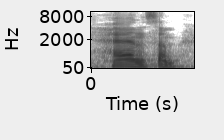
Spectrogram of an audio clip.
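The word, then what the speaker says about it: handsome: तो यहां भी क्या पढ़ना है आपको? सीधा एच ए एन एस ओ एम ई यानी कि हैंडसम। डी को समझ लीजिए। है ही नहीं।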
